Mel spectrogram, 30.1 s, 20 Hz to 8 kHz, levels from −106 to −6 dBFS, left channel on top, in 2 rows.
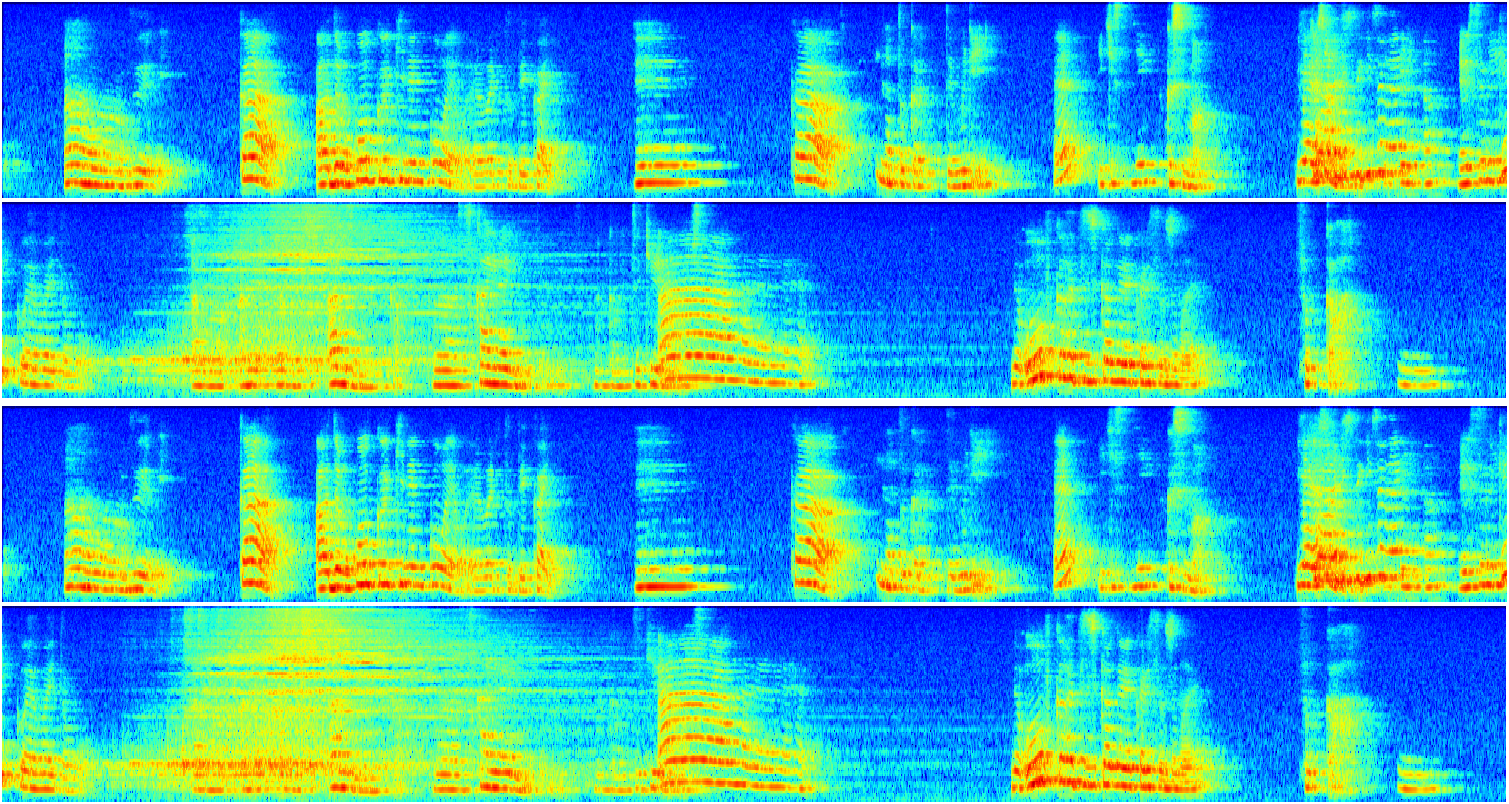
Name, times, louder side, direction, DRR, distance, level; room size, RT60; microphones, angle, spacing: voice 1, 0.6-1.4 6.3-6.9 8.7-9.9 11.0-12.0 13.1-13.4 14.0-15.1 16.9-19.1 19.3-20.7 21.0-21.9 28.0-28.6, left 1 dB, 70° left, 0 dB, 0.7 m, -26 dB
voice 2, 1.2-1.6 2.4-2.8 3.1-5.5 7.9-8.4 10.5-10.7 12.9-14.0 14.8-16.0 21.6-23.2 25.1-27.1 29.0-29.4, right 1 dB, 15° right, 4 dB, 0.4 m, -23 dB
sound 1, 15.3-21.6, right 5 dB, 80° right, 0.4 m, -32 dB
5.3 x 2.7 x 3.0 m, 0.85 s
head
